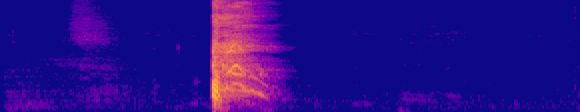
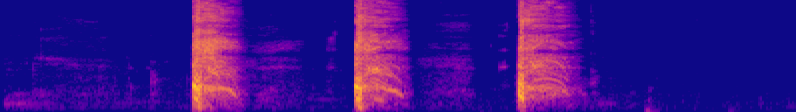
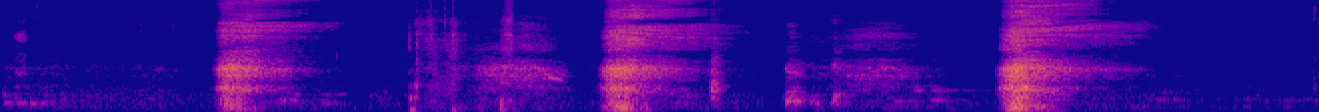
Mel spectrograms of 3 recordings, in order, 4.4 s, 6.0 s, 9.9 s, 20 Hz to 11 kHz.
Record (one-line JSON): {"cough_length": "4.4 s", "cough_amplitude": 28898, "cough_signal_mean_std_ratio": 0.18, "three_cough_length": "6.0 s", "three_cough_amplitude": 29463, "three_cough_signal_mean_std_ratio": 0.23, "exhalation_length": "9.9 s", "exhalation_amplitude": 3538, "exhalation_signal_mean_std_ratio": 0.33, "survey_phase": "alpha (2021-03-01 to 2021-08-12)", "age": "45-64", "gender": "Female", "wearing_mask": "No", "symptom_none": true, "smoker_status": "Ex-smoker", "respiratory_condition_asthma": false, "respiratory_condition_other": false, "recruitment_source": "REACT", "submission_delay": "1 day", "covid_test_result": "Negative", "covid_test_method": "RT-qPCR"}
